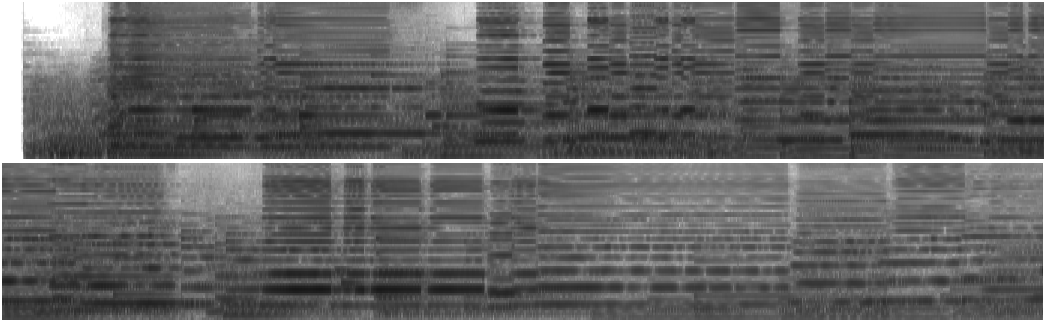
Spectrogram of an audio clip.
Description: F play flute reference

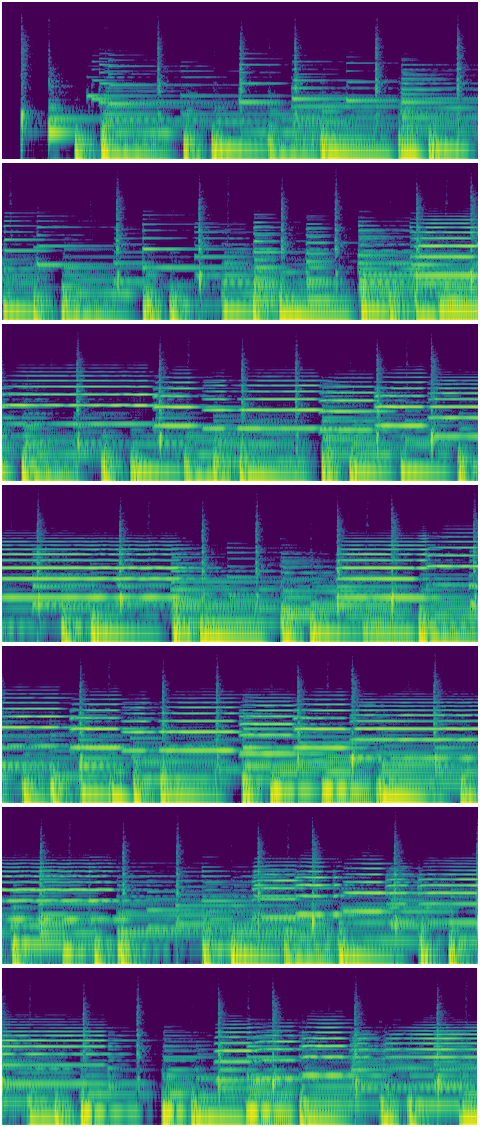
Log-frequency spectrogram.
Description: Am, trumpet

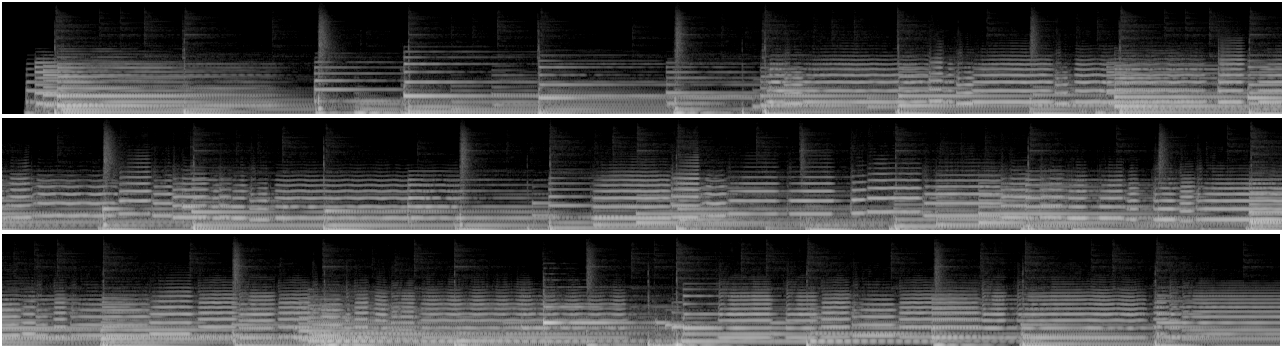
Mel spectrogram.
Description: jazz

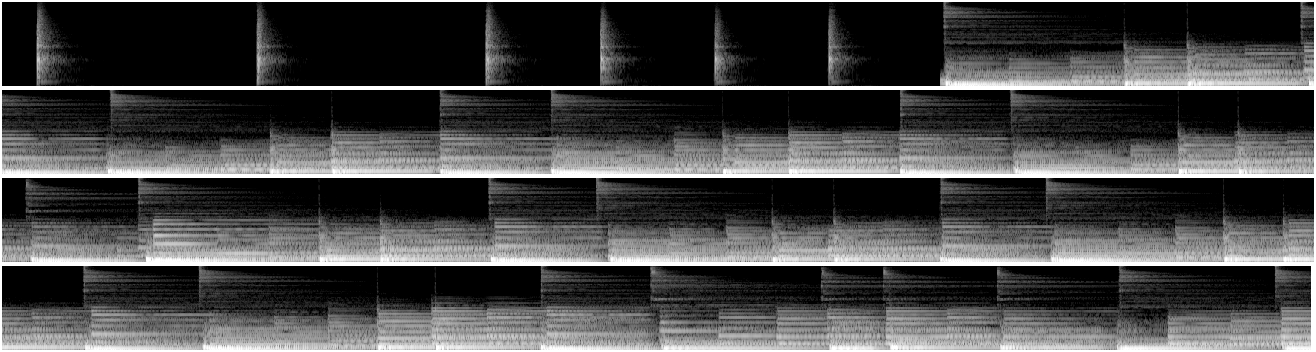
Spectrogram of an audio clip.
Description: Cm trio

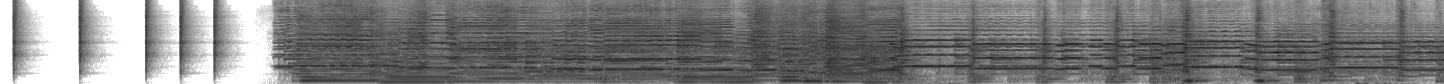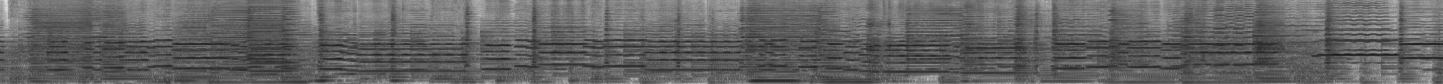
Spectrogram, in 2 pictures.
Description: flute

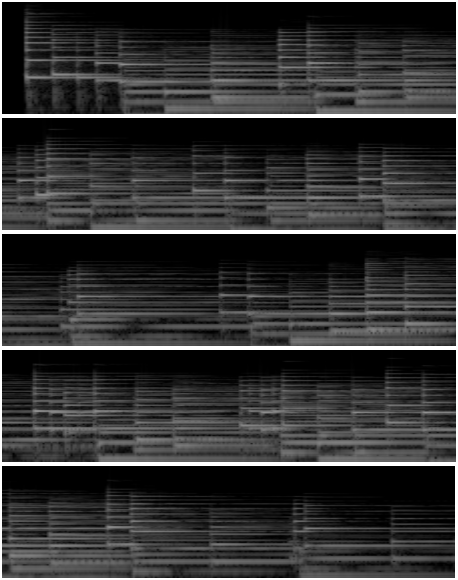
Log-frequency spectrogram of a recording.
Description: cello, Gm

